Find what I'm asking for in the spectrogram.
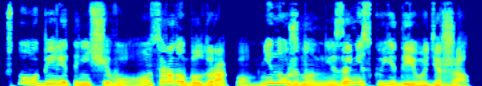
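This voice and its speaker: A man voicing a terrified, bearded bandit who begs hoarsely for his life. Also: sits high, sing-song, fast talker, dry recording, clean studio sound, pitched above the performer's own voice, exaggerated voice. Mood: desperate pleading. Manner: pleading, hoarse. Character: beaten bearded male bandit, groveling and terrified.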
